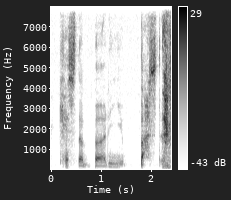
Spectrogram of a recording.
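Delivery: put-on cruel, hushed whisper with northern accent creeping in. Retelling a scene where Bond prepares to shoot Sanchez: imitating Timothy Dalton whispering. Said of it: "you hear him whisper".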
